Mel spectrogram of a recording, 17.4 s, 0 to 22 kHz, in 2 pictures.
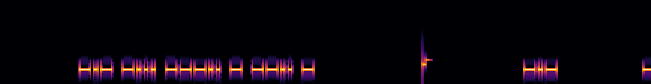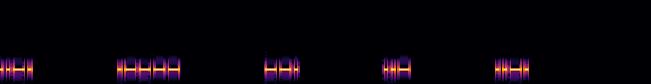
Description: Morse code, heard as a keyed tone, about 25 wpm, spaced as for 11 wpm, 700 Hz. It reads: KB8TZT KC1GUF
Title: USA Call Signs - 6 Characters - 8x Character Spacing - 25wpm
